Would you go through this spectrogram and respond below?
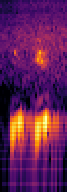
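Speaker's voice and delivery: high playful pew pew laser noise; mock laser zap. Teacher zapping away PowerPoint, playful laser sound. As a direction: zap the slides away like a toy gun.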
